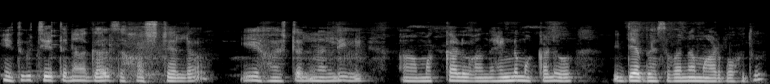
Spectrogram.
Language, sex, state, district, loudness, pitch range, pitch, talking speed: Kannada, female, Karnataka, Belgaum, -20 LUFS, 160-180 Hz, 165 Hz, 100 wpm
